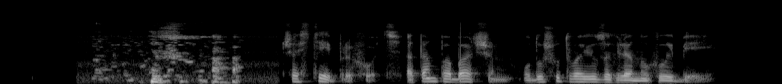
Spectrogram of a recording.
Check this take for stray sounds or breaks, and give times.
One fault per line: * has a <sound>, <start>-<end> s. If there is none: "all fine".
* has a laugh, 0.9-2.5 s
